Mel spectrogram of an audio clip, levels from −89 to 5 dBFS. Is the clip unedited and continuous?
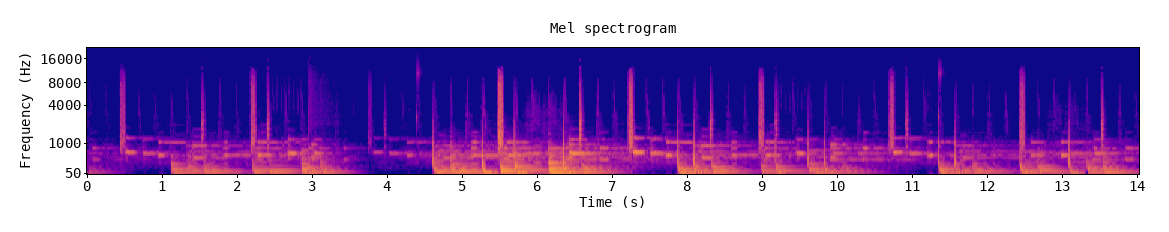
yes; 0 cuts

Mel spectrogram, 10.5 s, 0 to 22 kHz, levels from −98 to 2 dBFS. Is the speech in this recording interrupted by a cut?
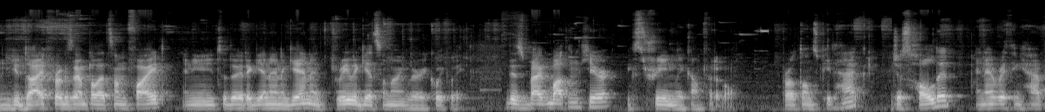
yes; 3 cuts; at 6.3 s, 7.6 s, 8.9 s

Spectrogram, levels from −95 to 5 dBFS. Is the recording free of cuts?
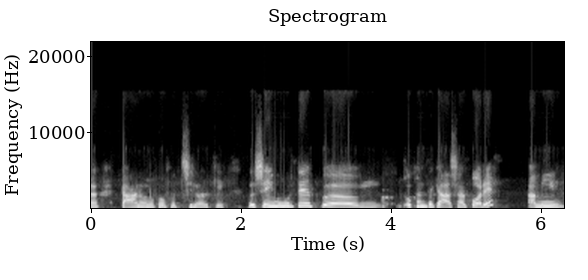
yes; 0 cuts

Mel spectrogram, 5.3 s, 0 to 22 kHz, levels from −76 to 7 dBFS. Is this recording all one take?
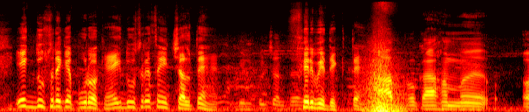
no; 1 cut; at 3.8 s

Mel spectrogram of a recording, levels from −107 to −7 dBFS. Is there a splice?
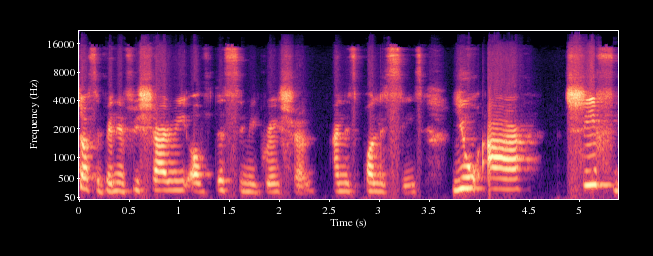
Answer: no; 0 cuts

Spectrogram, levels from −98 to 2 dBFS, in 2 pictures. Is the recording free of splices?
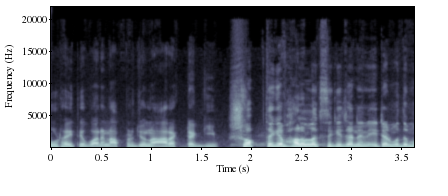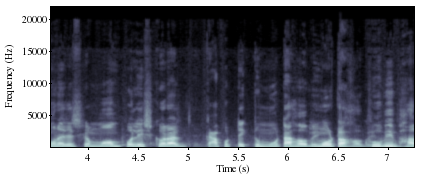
yes; 0 cuts

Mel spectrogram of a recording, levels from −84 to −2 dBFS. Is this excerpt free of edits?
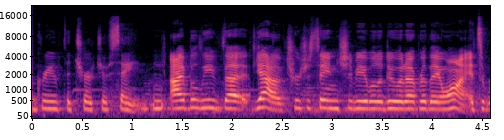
no; 2 cuts; at 1.1 s, 2.2 s

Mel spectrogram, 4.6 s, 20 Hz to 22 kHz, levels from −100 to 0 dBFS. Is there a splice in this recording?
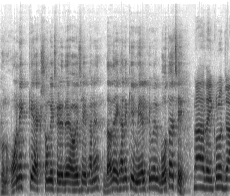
no; 0 cuts

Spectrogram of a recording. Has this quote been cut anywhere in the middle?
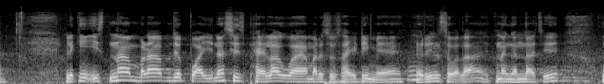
no; 0 cuts

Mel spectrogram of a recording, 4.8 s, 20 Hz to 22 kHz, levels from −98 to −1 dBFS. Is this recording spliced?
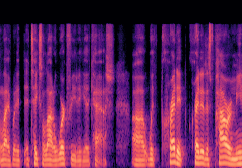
no; 0 cuts

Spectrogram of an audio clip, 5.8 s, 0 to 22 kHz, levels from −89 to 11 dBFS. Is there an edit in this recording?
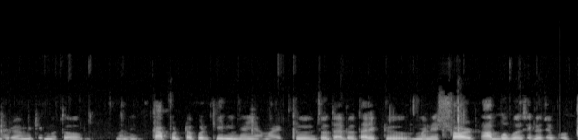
yes; 1 cut; at 4.8 s

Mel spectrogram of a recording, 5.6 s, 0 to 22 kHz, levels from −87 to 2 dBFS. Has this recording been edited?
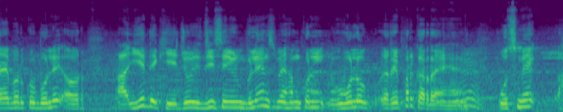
no; 0 cuts

